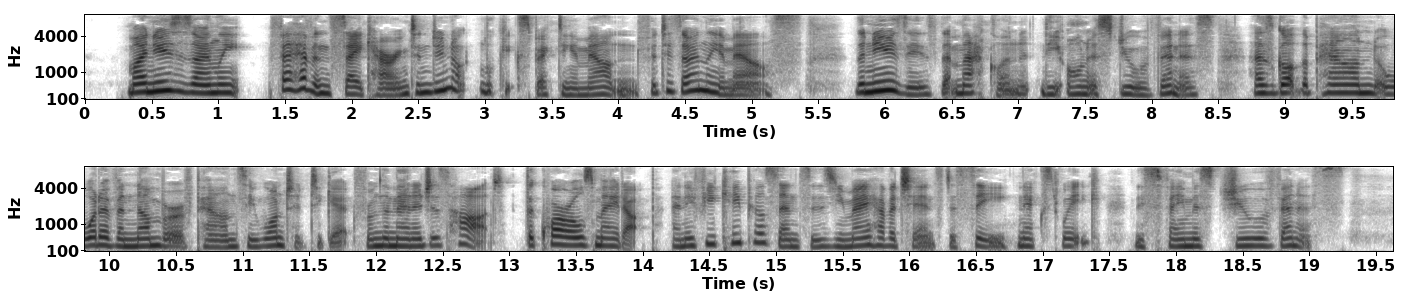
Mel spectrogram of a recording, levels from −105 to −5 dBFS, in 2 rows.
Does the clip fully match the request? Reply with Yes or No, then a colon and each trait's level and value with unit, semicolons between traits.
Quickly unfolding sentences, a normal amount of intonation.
Yes: fast, 215 wpm; average, 3.3 semitones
